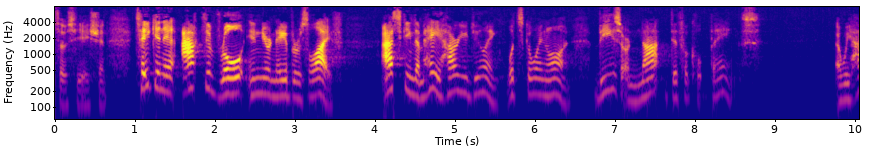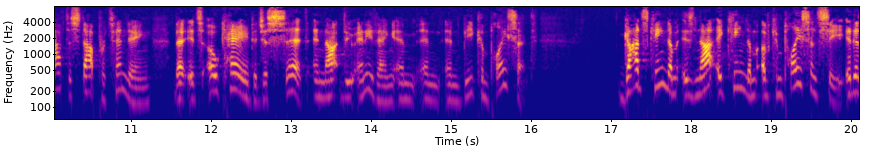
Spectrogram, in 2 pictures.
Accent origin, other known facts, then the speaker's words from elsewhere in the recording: Kentucky, United States; And I was offended because I'm from Kentucky.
